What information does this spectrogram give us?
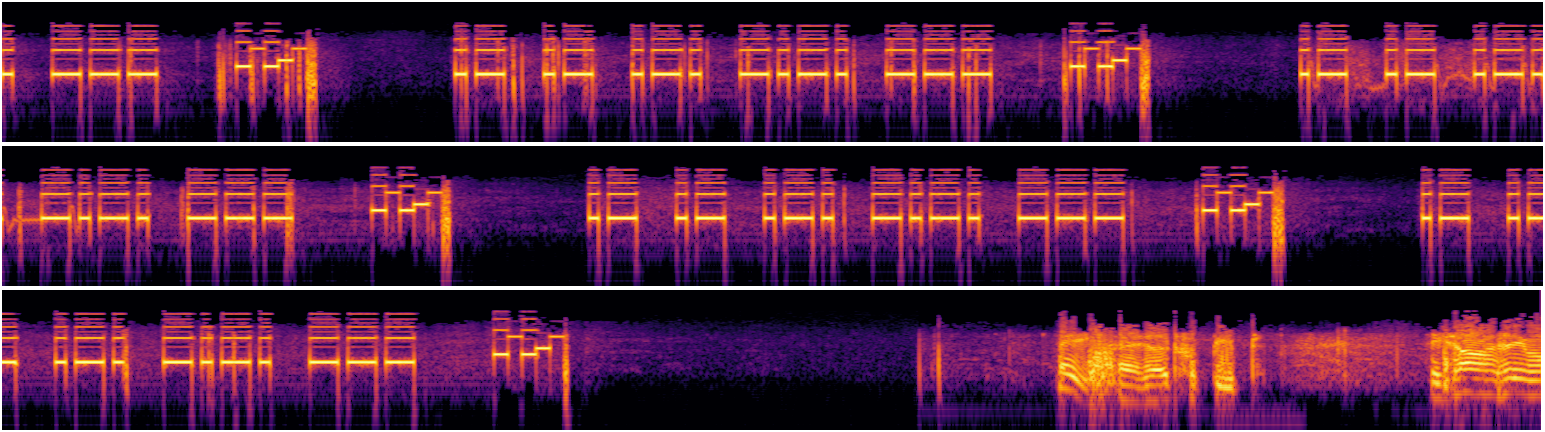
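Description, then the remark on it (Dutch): Repeated bursts of strange, interfering electronic beep tones on a radio channel, steady and mid-to-high pitched, arriving in rapid clusters separated by short gaps, ending in a wavering warbly tone. “Raar pieptoontjes in ieder geval.”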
